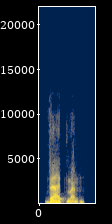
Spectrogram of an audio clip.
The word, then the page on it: VATman: Indian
